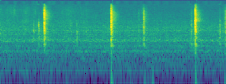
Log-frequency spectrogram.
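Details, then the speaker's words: Vintage console at power-on: sharp clicks roughly every second, no fan or drive spin-up; it just clicks and won't boot. "It just makes a clicking noise when you turn it on. And I bet you if we try this one, it will do the same exact thing. It will make a clicking noise and do nothing else."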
